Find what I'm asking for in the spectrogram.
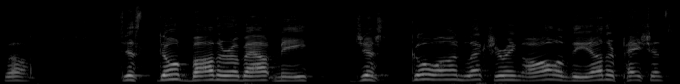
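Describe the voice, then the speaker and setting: An older man playing a flustered, put-upon hospital patient in an amateur play reading, stammering through halting protests. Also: high-pitched, steady tone, vocal fry, smooth. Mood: indignant.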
